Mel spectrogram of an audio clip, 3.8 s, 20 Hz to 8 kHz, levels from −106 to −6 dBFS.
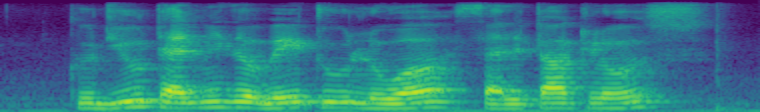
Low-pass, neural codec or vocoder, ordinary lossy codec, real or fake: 7.2 kHz; none; none; real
